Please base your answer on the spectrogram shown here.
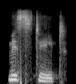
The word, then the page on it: misstate: Indian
